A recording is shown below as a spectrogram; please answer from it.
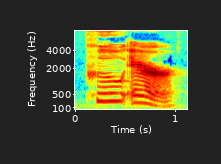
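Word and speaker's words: pu-erh: was hosting the workshop said puair which he said is spelled p-u-e-r all those times it does have an h also um he said the way to remember it is think of winnie the pooh breathing so poo air but you're supposed to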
